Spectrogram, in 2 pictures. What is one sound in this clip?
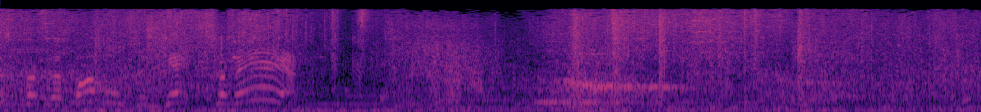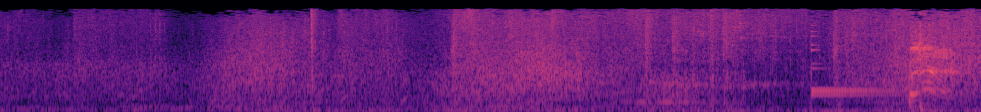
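Magic spells whoosh and crackle in a game battle.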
